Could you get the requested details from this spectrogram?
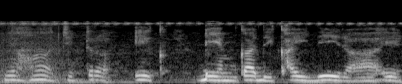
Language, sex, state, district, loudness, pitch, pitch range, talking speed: Hindi, male, Gujarat, Gandhinagar, -16 LUFS, 190 Hz, 180-205 Hz, 135 wpm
